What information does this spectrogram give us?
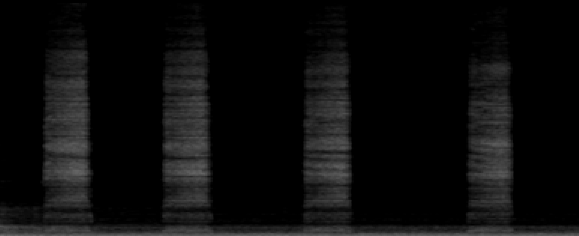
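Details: Wild barn owl chicks in a nest box, one taking a rat its sibling could not swallow; four long rasping hiss-screeches spaced over a second apart, low electrical hum underneath.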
